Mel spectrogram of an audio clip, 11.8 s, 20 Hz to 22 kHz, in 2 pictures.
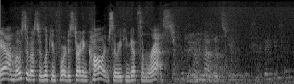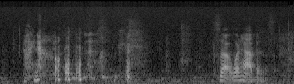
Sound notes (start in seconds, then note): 3.6 laughter; 6.4 laughs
